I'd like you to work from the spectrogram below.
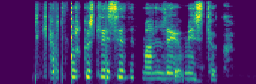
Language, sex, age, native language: Icelandic, female, 50-59, Icelandic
